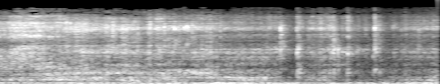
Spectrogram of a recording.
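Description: Skateboard wheels rolling on pavement: a steady low rumble, with a few sharp clacks of the board from about three seconds in.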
